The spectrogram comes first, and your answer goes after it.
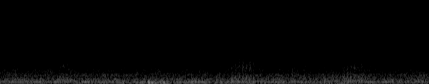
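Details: Steady purring from a domestic cat: a deep, vibrating drone that holds constant throughout, with a small thump partway through and faint soft rustling.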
